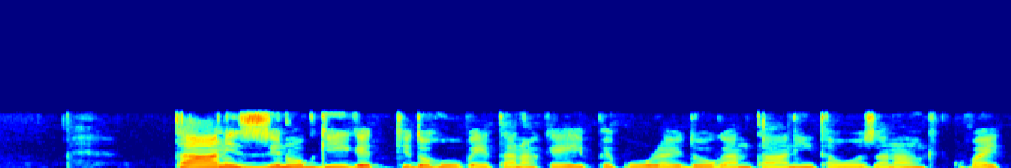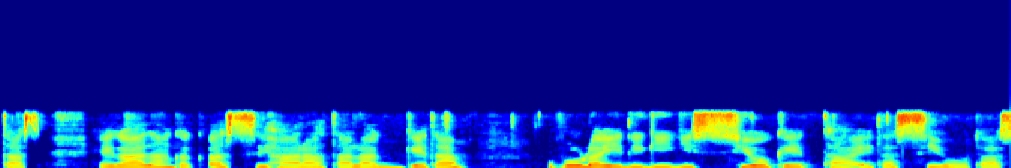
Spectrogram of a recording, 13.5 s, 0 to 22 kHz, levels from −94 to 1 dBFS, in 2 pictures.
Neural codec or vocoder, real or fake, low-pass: none; real; 7.2 kHz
